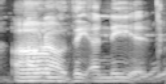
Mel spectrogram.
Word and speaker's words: Aeneid: Adamantium, it was actually first mentioned in the Enid, I think is the way you pronounce it, A-E-N-E-I-D, The Aeneid. – Aeneid.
